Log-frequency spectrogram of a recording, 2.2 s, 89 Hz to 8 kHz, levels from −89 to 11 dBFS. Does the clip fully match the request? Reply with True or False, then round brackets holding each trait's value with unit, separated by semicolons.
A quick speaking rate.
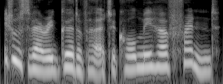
True (295 wpm)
